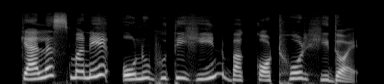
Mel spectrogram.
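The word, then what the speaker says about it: bouquet: দেখলে তো মনে হয় বুকেট উচ্চারণ হবে শেষের টি আছে কিন্তু উচ্চারণ হয় বুকে সুন্দর পয়েন্ট এটা একটা ফরাসি শব্দ তাই শেষের টি অনুচ্চারিত থাকে বিয়ে বা অনুষ্ঠানে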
